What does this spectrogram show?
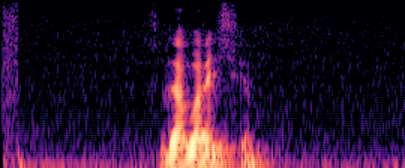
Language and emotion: Russian, neutral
